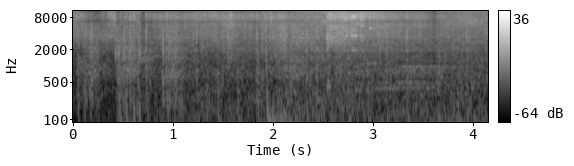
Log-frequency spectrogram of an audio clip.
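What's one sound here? Rapid gunshots crack in quick bursts.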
